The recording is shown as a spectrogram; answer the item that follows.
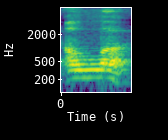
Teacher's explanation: The difference is mainly the elongation of the L.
